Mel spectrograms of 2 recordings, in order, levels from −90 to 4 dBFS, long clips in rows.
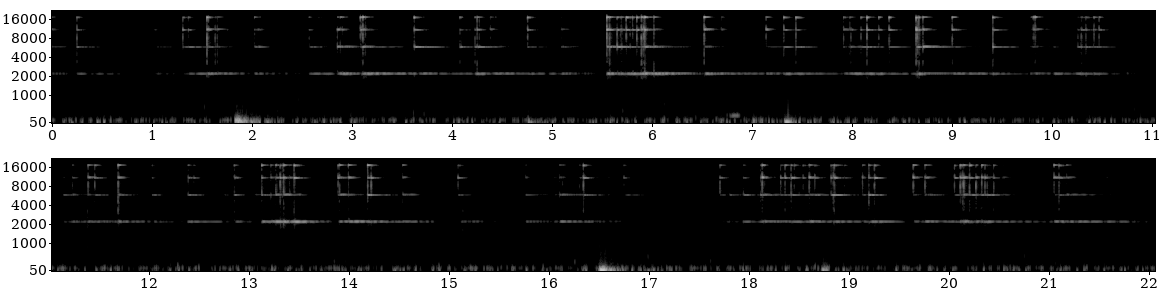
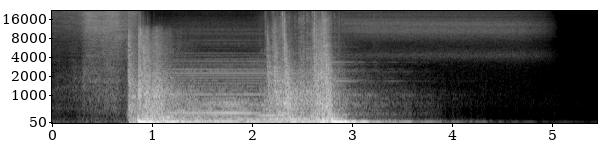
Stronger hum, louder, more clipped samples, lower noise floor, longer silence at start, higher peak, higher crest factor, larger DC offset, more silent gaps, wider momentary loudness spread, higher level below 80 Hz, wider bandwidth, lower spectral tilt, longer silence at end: neither; second, -36 LUFS vs -14 LUFS; second, under 0.1% vs 0.1%; about the same, -67 dBFS vs -65 dBFS; about the same, 0.25 s vs 0.3 s; second, -10 dBFS vs 0 dBFS; first, 30 dB vs 14 dB; neither; first, 2.36-2.40 s, 15.01-15.05 s, 15.53-15.57 s, 17.34-17.40 s, 17.57-17.66 s vs none; second, 21 LU vs 25 LU; second, -46 dBFS vs -16 dBFS; about the same, 19 kHz vs over 20 kHz; second, -1 dB/octave vs -5 dB/octave; second, 0.55 s vs 1.85 s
